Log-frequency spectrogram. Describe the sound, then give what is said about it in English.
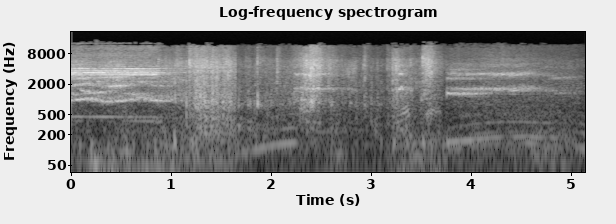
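Tires squeal loudly, followed by several harsh crunching bursts of a hit-and-run car collision on Hoover Street in Los Angeles, happening behind a TV reporter at the scene of an earlier hit-and-run, with engine and traffic noise running underneath throughout. “A car crash happens right behind a reporter who was doing a story on hit-and-run car crashes.”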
